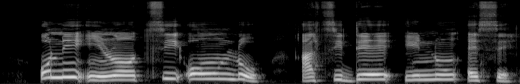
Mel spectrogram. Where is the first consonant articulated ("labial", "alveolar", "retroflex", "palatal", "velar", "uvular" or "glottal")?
alveolar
